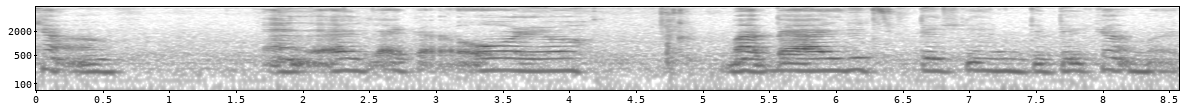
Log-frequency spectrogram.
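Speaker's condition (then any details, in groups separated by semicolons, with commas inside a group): Cerebral palsy; balance and speech most affected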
